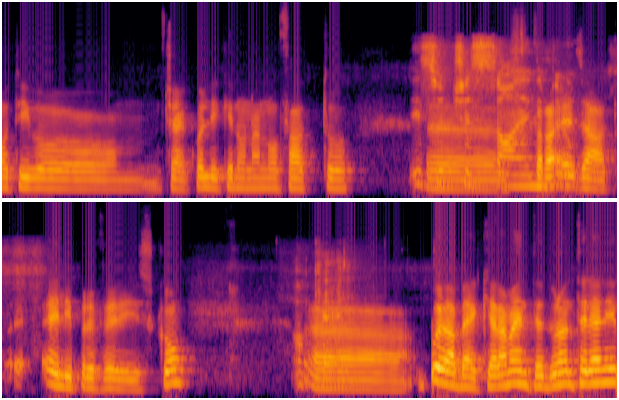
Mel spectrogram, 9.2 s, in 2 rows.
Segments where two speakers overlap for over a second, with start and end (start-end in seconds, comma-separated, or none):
3.2-4.4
